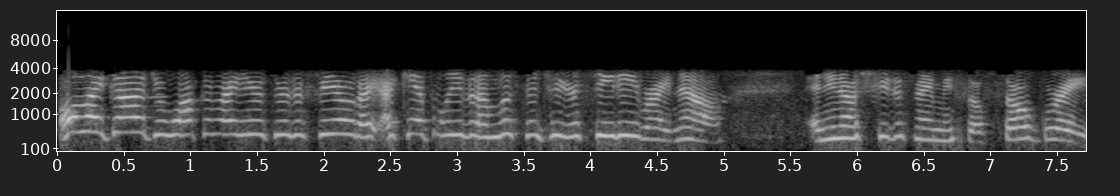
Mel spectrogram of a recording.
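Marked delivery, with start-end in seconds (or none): 0.0-5.0 acted yelling in a high woman's voice. Retelling how a woman in a car called out to the band: imitating a woman yelling. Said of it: "she starts yelling at us, and she goes".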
